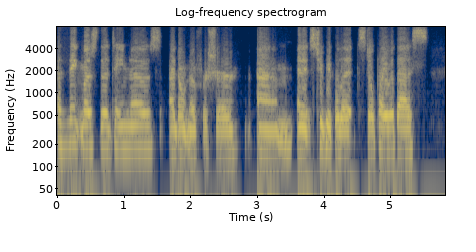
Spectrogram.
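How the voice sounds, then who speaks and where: With an unremarkable speaking voice, a woman talks at a moderate pace and fairly low pitch, with ordinary pitch variation and very even loudness. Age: 20s. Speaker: caller. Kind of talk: advice call.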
